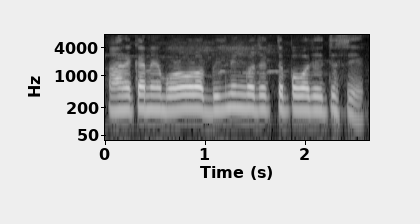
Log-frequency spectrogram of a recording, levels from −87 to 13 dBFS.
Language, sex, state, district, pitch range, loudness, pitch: Bengali, male, Assam, Hailakandi, 175-190 Hz, -14 LUFS, 180 Hz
